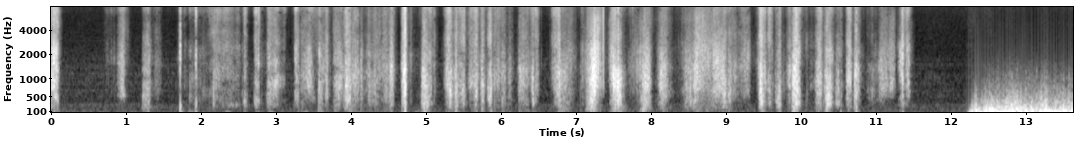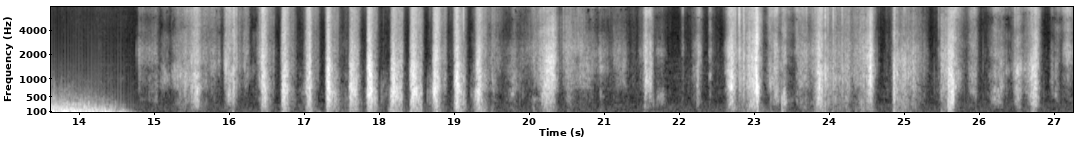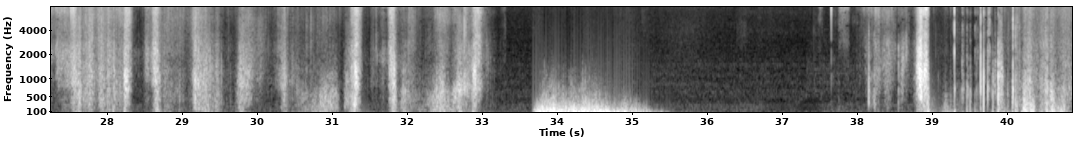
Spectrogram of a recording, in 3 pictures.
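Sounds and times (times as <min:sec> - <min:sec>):
ASMR deep ear cleaning crackles recorded with KU100: 0:00.8 - 0:11.5, 0:14.8 - 0:33.2, 0:37.7 - 0:40.8
loud low rumble: 0:12.2 - 0:14.8, 0:33.7 - 0:35.5.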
